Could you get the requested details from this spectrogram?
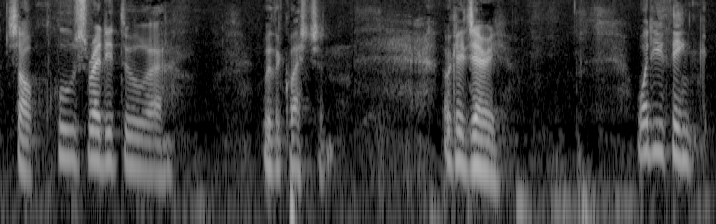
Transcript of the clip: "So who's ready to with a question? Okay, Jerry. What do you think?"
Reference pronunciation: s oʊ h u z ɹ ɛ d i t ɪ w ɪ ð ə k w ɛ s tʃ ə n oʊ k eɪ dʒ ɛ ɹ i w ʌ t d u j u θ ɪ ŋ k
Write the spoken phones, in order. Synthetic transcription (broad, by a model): s oʊ h u z ɹ ɛ d i t ɪ w ɪ ð ə k w ɛ s tʃ ə n oʊ k eɪ dʒ ɛ ɹ i w ʌ t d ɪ j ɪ θ ɪ ŋ k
